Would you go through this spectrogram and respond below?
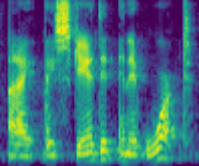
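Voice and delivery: ordinary delivery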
